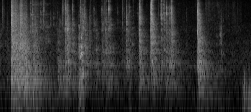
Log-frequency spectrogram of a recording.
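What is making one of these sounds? A metal latch clacks and snaps shut.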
